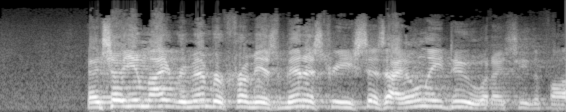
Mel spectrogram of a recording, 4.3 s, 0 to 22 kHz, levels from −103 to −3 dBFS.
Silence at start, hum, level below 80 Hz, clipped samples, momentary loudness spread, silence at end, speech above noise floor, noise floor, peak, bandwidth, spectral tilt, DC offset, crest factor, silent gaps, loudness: 0.65 s; none; -52 dBFS; 0.2%; 9 LU; 0 s; 34 dB; -44 dBFS; 0 dBFS; 13.5 kHz; -4.5 dB/octave; under 0.1%; 10 dB; none; -10 LUFS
